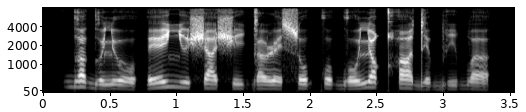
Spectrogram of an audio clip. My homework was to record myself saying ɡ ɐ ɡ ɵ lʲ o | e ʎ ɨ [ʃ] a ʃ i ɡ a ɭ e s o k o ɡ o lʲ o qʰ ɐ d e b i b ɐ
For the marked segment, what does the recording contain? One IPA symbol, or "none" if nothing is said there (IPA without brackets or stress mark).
ʃ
